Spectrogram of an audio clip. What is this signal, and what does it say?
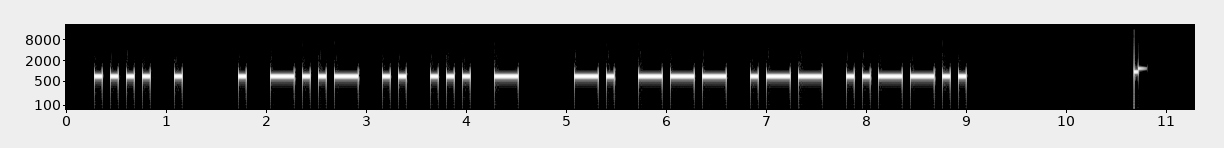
Morse code, heard as a keyed tone, about 15 wpm, 700 Hz. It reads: HE EXIST NOW?
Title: Sentences from Top 1000 Words - Review Part 5 - 15wpm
